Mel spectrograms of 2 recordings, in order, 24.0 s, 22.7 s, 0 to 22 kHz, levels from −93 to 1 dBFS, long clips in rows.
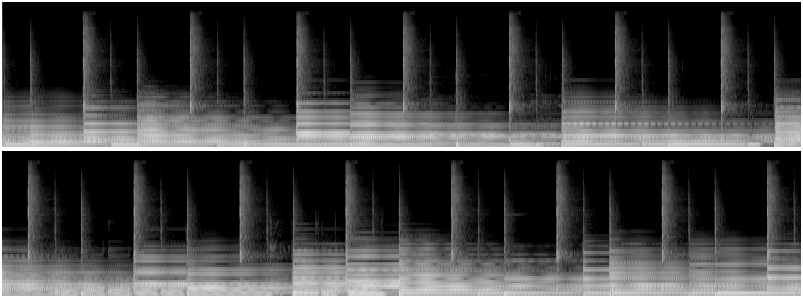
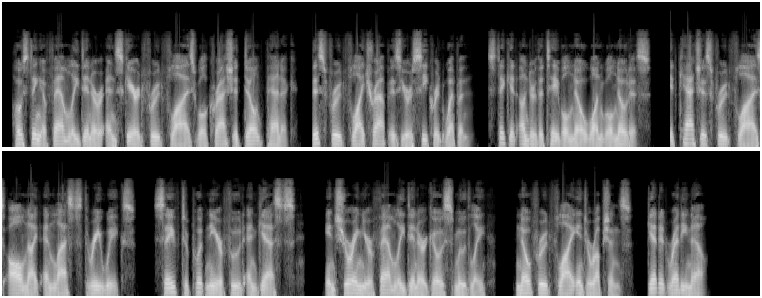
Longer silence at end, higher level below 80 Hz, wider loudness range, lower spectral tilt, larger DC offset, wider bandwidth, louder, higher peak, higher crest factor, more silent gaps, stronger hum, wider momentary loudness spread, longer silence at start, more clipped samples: second, 0 s vs 0.75 s; first, -28 dBFS vs -38 dBFS; first, 5 LU vs 2 LU; first, -8.5 dB/octave vs -5 dB/octave; second, under 0.1% vs 2%; first, 13 kHz vs 10 kHz; second, -22 LUFS vs -19 LUFS; second, -4 dBFS vs 0 dBFS; about the same, 16 dB vs 18 dB; second, none vs 4.49-4.65 s, 7.14-7.28 s, 9.78-10.01 s, 13.42-13.65 s, 15.92-16.17 s, 18.78-19.03 s, 20.90-21.05 s; neither; about the same, 8 LU vs 7 LU; second, 0 s vs 0.15 s; neither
